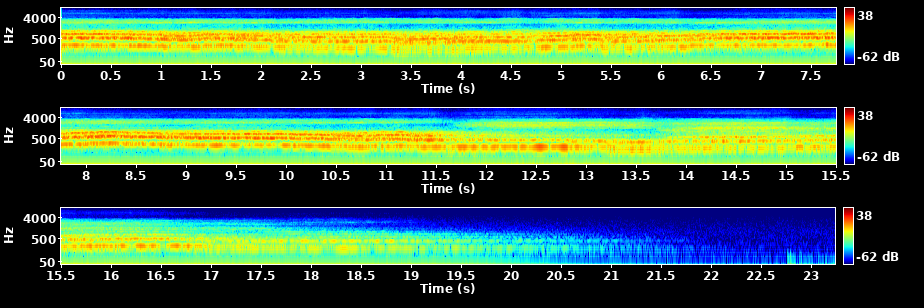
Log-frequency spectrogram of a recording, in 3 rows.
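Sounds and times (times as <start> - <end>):
Ambrosian Gregorian chant singing: 0.0 - 20.1.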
